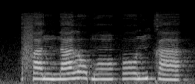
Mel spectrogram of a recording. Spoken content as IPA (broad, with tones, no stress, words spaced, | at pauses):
fa˧ɾũ˨ na˨˦lɔ˦˨bɔ̃˧ | ɔ˧ɾũ˦ ka˧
